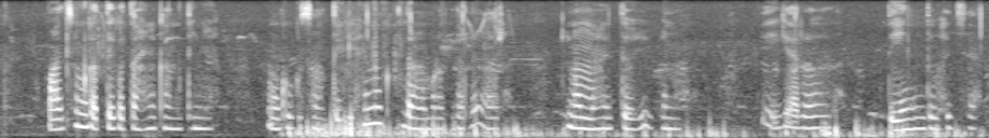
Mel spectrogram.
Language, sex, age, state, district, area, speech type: Santali, female, 18-30, West Bengal, Purulia, rural, spontaneous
